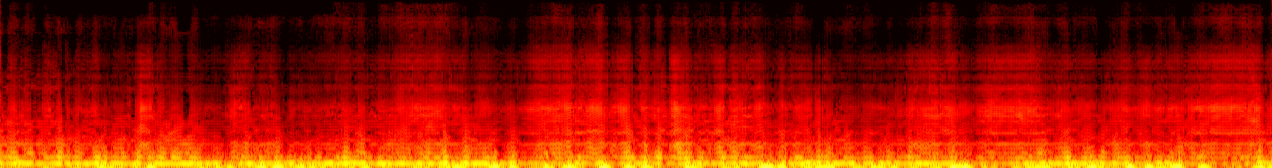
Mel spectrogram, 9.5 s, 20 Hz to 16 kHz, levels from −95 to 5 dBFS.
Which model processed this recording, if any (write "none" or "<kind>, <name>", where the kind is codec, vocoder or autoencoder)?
vocoder, BigVGAN v2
